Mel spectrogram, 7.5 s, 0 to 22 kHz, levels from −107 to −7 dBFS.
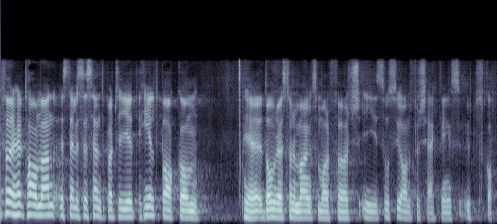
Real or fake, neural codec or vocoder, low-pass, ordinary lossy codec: fake; codec, 24 kHz, 3.1 kbps, DualCodec; 7.2 kHz; none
